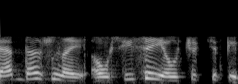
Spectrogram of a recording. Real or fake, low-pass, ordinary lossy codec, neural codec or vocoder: fake; 3.6 kHz; AAC, 32 kbps; codec, 44.1 kHz, 7.8 kbps, Pupu-Codec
